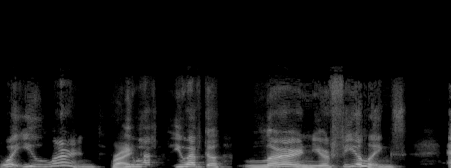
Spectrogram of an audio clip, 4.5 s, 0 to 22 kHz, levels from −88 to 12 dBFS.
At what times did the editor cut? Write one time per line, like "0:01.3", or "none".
0:01.0
0:02.3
